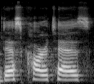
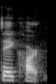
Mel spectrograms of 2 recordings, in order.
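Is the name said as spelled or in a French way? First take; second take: as spelled; French way. First: The name is pronounced following its English spelling. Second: The name is pronounced in a French way. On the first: The speaker calls it wrong. "since the spelling of the name, uh, sometimes people will, will uh, struggle with pronunciation" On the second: The speaker calls it right. "my understanding is uh, it is Descartes"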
